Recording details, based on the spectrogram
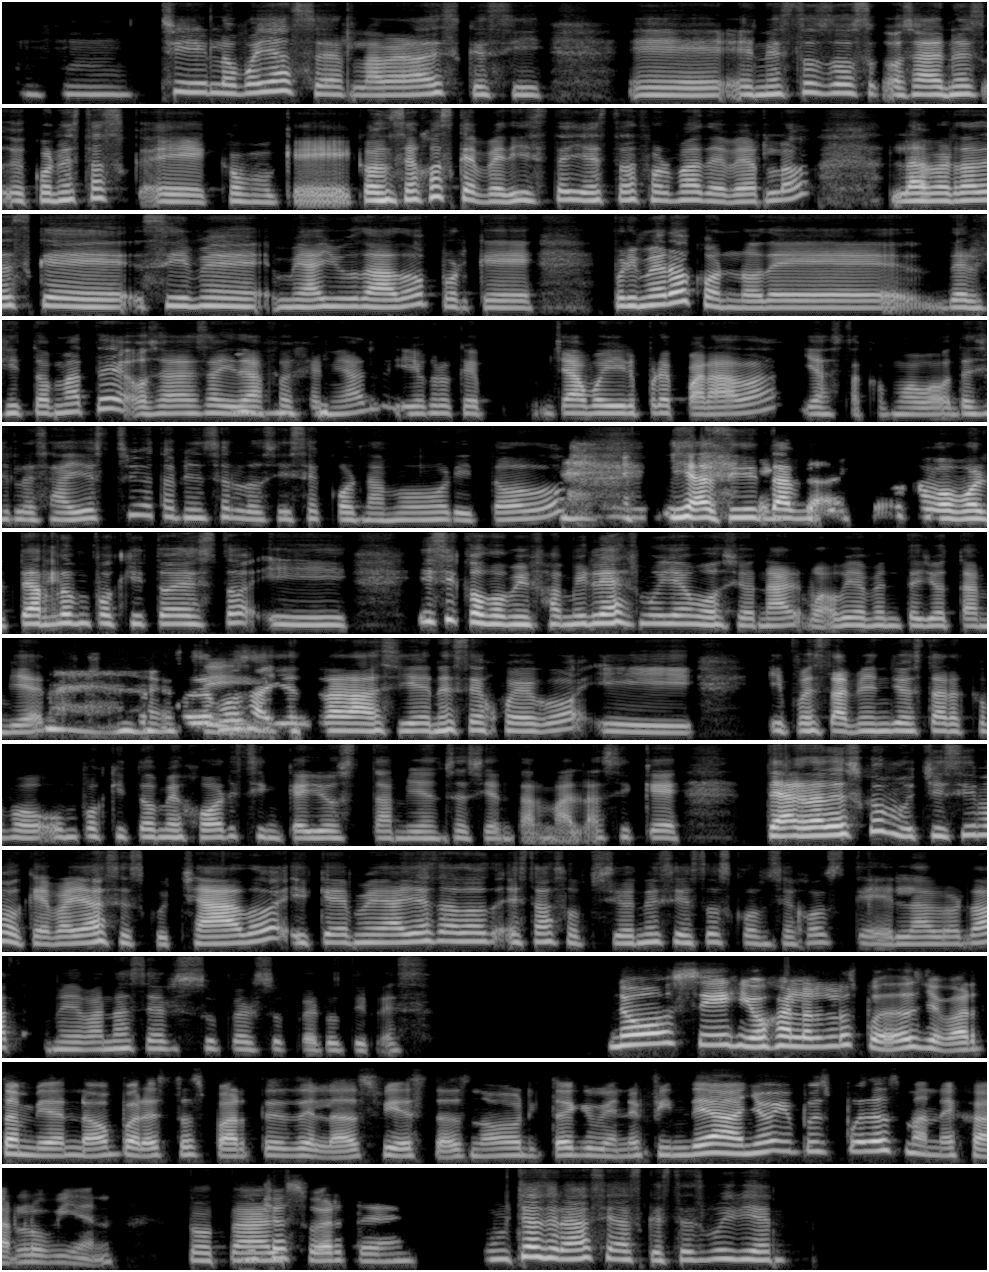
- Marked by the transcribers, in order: unintelligible speech; laughing while speaking: "y así"; chuckle; chuckle
- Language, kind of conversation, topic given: Spanish, advice, ¿Cómo puedo manejar la presión social cuando como fuera?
